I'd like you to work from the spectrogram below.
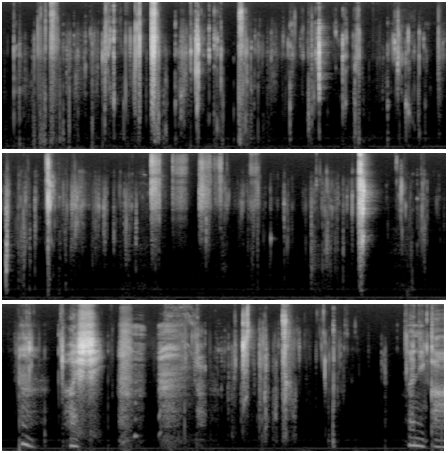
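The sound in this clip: Close licking and crunching on a hard lollipop candy, heard as many small wet clicks and crisp crunches in an irregular rhythm, faint overall, with a denser cluster of louder crunches toward the end.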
